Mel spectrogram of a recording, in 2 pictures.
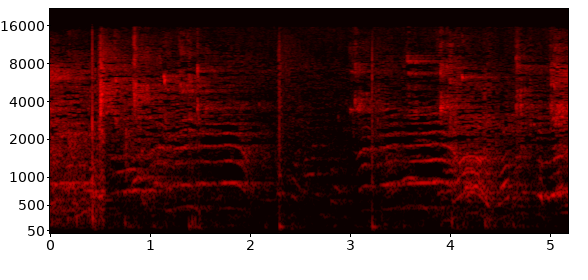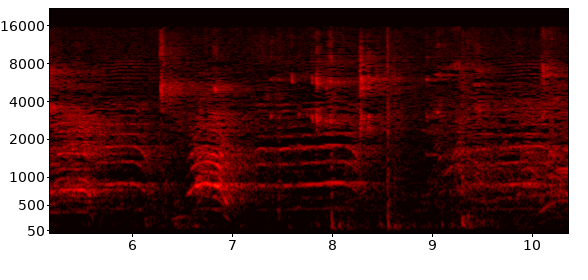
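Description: A basketball being dribbled on a hardwood court, heard as repeated bounces, with players' voices calling out across a large hall. The whole is quiet.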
